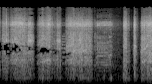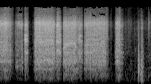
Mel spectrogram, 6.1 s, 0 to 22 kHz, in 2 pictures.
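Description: Small electric gear motors of 1/24-scale Diecast Masters RC construction models whirring in short stop-start bursts, with a gritty scraping of dirt and gravel.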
